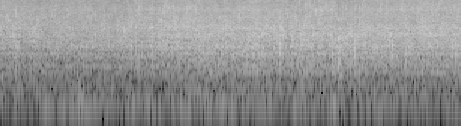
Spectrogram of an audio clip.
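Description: Capsicum and tomato frying together in a pan, a steady close hiss of sizzling oil with soft movement underneath and no voices.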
